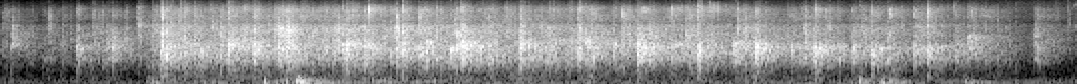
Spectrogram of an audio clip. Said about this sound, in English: As they each come up, I just ask that you guys would give them a round of applause.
